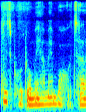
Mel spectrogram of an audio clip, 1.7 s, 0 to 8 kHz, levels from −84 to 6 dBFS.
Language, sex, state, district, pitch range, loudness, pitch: Hindi, male, Himachal Pradesh, Shimla, 125-145 Hz, -18 LUFS, 135 Hz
